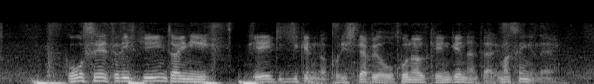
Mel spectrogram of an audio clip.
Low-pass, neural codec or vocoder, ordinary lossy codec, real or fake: 7.2 kHz; codec, 16 kHz, 1.1 kbps, Voila-Tokenizer; none; fake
